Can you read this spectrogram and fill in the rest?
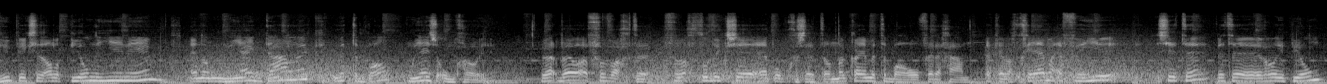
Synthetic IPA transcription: ɦypɪksɪtɑləpijɔnəɦiːnɪːɹ | ɛndɔnujɛjdaːdələkmɛt̚dəbɑlˠmujɛjzəɔmχro̰ːjə̰ | ɛʋɛlˠfəɹʋɑχtəfəɹʋɑχtətɔtɪksəɦɛpɔpχəzɛt̚dɔndɔnkɑnjəmɛtəbɑlˠvɛdəɹχaːn | okejʋɑχtχajɛjmaɹʔɛfəɦiːɹ | z̥ɪtəmɛtəroːjəpiɔn

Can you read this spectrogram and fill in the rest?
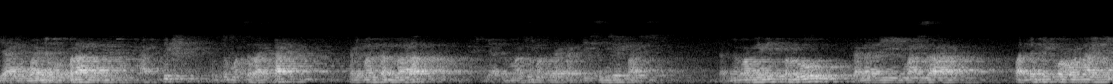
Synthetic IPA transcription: jaŋbaɲak̚bəpəɾaŋak̚t̪ɪfunt̪ʊk̚maʃaɾakat̪̚kalimant̪anbaɾat̪̚jat̪əmasʊkmaʃaɾakat̪̚disinbebas | danmemaŋinipərlukarnadimasa | padəŋdikoɾonaini

